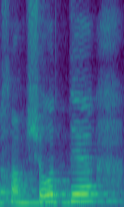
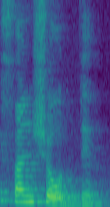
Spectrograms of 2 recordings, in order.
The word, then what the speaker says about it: संशोध्य: संशोध्य समधन शुद्धन लेप प्रत्यय से मिलकर बना हुआ है, और संशोध्य नहीं बोलेंगे अपन, इसका उच्चारण करेंगे संशोध्य।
